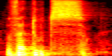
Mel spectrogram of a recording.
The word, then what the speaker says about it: Vaduz: Il dit Vaduz. Et c'est exactement la prononciation locale. Vous savez, c'est un allemand spécial, le liechtensteinien. Donc, il le dit à la liechtensteinienne. Vaduz.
